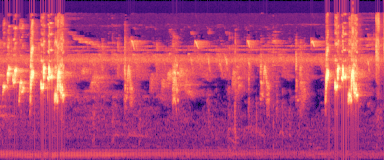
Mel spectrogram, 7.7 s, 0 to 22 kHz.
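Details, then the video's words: Small caged Vietnamese red-whiskered bulbul, aged 10-plus, singing in the counted-phrase (nap dok) style: a quick burst of bright, warbled whistled notes at the start, a long pause with faint notes, then another short lively phrase, over a steady low hum. "นกกรงหัวจุกเวียดนาม นับดอกตัวเล็ก"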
